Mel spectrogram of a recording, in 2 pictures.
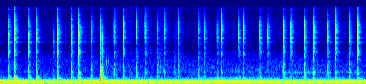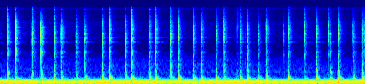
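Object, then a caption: Plastic tumbler lid tapped with long nails. Long acrylic nails rapidly tap and scratch a clear plastic lid on a metal tumbler, making a dense run of sharp, bright clicks with light scraping between them. A steady low hum sits underneath throughout.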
